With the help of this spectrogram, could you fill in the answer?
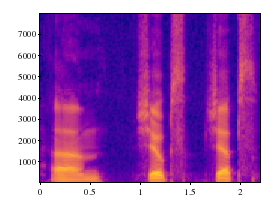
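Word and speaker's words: Schoeps: It's from Plugin Alliance, and I think Sheps is the manufacturer, but not Andrew Sheps, the one that's spelled like S-C-H-O-E-P-S. Sheps, help me out, chat.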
